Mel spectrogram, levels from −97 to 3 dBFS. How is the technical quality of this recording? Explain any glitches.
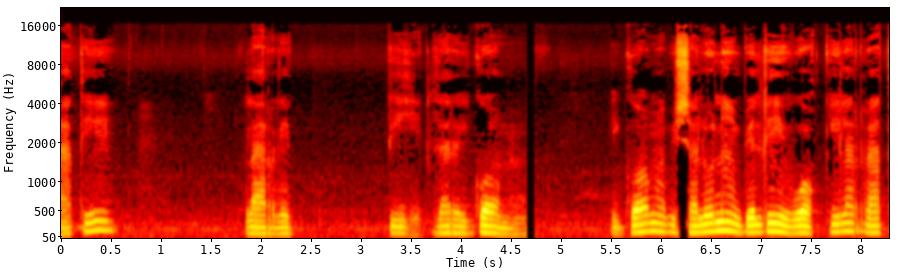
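The recording has one glitch: a short dropout just past the midpoint.

Corrupt frame muted, from 4.65 s to 4.74 s. For about 86 ms the speech vanishes into silence, cutting in abruptly rather than fading. A compressed frame arrived with damaged bits, the decoder rejected it, and the player filled the slot with silence instead of sound. The gap's length fits a single lost frame, and the speech resumes on schedule afterward, so timing is preserved.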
